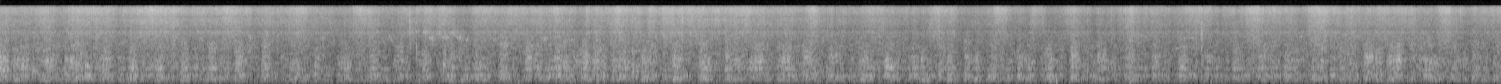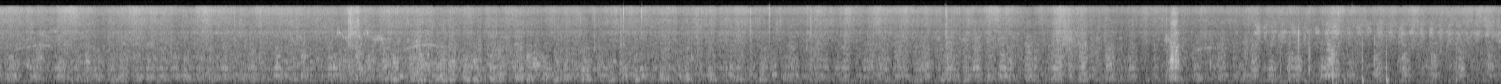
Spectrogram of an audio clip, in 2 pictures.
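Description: Young Beauceron dogs panting as they play, over a steady noisy background, with a few short sharp sounds in the second half.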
